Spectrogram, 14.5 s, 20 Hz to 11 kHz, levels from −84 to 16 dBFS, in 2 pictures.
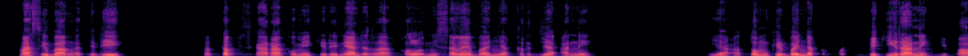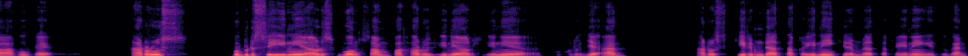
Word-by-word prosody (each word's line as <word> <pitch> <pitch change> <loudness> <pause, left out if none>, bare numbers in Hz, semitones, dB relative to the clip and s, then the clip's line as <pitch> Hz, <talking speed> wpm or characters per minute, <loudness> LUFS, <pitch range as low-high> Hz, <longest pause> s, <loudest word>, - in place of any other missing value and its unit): Masih 130 0 +3
banget. 120 -1 +4
Jadi, 145 +8 +2 0.7
tetep - - 0
sekarang 135 +3 +1
aku 145 - -6
mikirinnya 130 +1 0
adalah 120 +4 -2
kalau 115 -3 0
misalnya 140 +6 0
banyak 110 0 0
kerjaan - - -5
nih, - - -12 0.9
ya - - -1
atau 135 - +1
mungkin 125 +5 -1
banyak 130 -2 +5 0.4
kepikiran 145 +3 +4
nih, 130 - -4
di 110 -1 -21
kepalaku 105 +4 0
kayak, - - -4 0.6
harus 190 +4 +5 0.3
bebersih 180 -1 +2
ini, 195 0 +7
harus 150 -2 +2
buang 150 +1 +4
sampah, 155 +4 -2
harus 150 -3 -2
ini, 175 - -1
harus 155 -3 +1
ini 160 +1 +1
ya, - - -4 0.3
kerjaan 165 +5 -2 0.5
harus 150 0 -4
kirim 150 -1 -2
data 140 +2 +1
ke 130 - -8
ini, 165 +1 +1
kirim 145 -1 -6
data 130 0 -5
ke 135 - -10
ini, 160 0 -4
gitu - - -23
kan. 150 +4 -6
145 Hz, 185 wpm, -26 LUFS, 130-155 Hz, 0.9 s, ini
